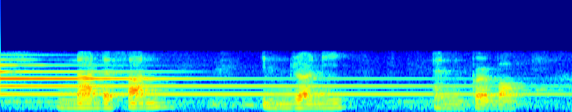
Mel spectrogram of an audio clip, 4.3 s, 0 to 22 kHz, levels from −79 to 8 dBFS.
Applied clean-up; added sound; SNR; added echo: none; Percussion; -3 dB; none.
